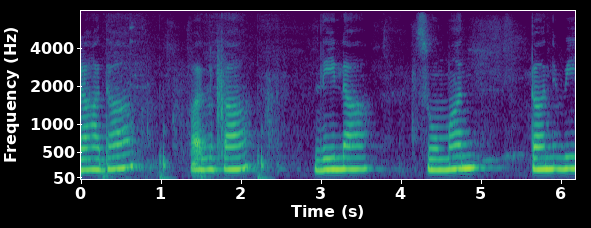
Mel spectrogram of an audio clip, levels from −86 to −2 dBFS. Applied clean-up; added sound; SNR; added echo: none; Drawer open or close; 19 dB; none.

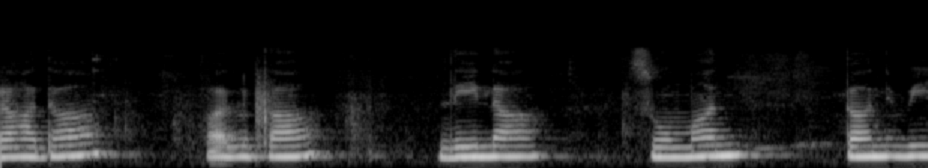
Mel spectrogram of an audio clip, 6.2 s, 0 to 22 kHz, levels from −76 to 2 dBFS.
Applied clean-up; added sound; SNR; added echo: none; none; none; none.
